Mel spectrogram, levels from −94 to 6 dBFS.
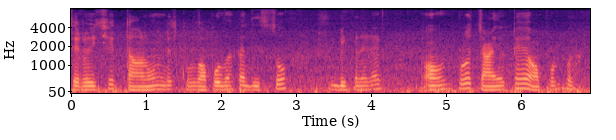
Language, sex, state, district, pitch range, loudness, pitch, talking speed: Bengali, male, West Bengal, Jhargram, 125-140 Hz, -17 LUFS, 135 Hz, 120 wpm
